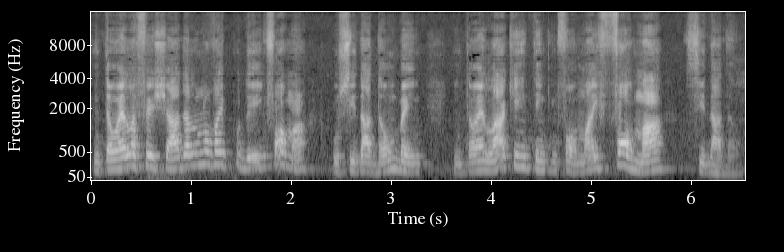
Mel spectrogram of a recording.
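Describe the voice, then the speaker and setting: A man's voice: high-pitched, expressive, quick pace, creaky, recorded from a distance, a little hiss or hum. A man, a municipal education secretary, giving a formal, explanatory radio interview and building emphasis as he goes. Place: radio studio.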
